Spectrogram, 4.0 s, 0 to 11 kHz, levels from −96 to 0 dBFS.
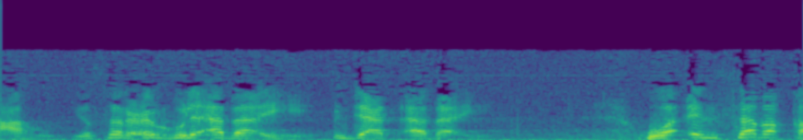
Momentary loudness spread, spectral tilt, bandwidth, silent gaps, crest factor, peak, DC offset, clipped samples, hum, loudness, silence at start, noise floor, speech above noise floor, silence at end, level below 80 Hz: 14 LU; -6 dB/octave; 7.4 kHz; none; 18 dB; -6 dBFS; 1%; under 0.1%; none; -23 LUFS; 0 s; -43 dBFS; 20 dB; 0 s; -44 dBFS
